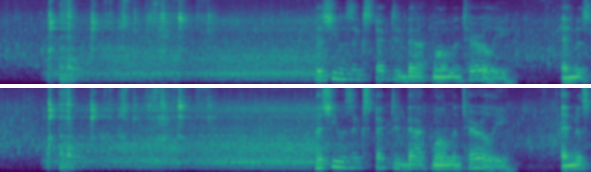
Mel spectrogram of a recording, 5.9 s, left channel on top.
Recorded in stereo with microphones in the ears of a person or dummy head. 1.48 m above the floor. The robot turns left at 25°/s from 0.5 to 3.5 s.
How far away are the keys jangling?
About 1.3 m.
